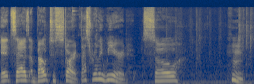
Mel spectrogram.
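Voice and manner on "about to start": usual speaking voice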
